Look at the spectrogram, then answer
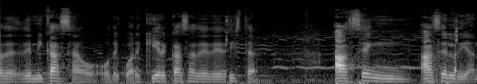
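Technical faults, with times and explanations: Throughout: MP3 compression. The high detail sounds watery and swirly, with a metallic chirping on bright, hissy sounds and softened attacks. That is the sound of an encoder short of bits, and the amount of damage fits a low rate around 64 kbps. The encoder zeroes weak frequency lines, which then flicker in and out from frame to frame. This is likely the cause of the swirling texture.
2.24–2.28 s and 4.53–4.58 s: damaged data in a compressed stream. Each event is a short squawk or blip lasting about 44 ms. Here part of the compressed data is corrupted, so the decoder misreads or discards the affected frames and loses its place. It then searches for the next valid frame header, and the gap and garbled output in between form the blip.
3.51–3.53 s: overlapping chunks. A click or stutter is heard where a 25 ms slice of sound plays twice. The audio was handled in pieces about 2.0 s long, and the next piece began before the previous one had finished. 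That overlap repeats the tail of one chunk at the join, so the doubled fragment breaks the flow with a short hiccup instead of a clean seam.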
